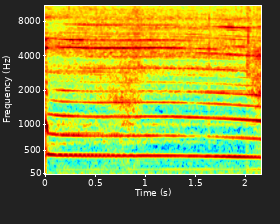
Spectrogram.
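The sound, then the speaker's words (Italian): A wolf standing in road traffic near San Pietro Clarenza, Catania, Italy, gives a single long, steady howl that holds one clear tone and drifts slowly downward in pitch, loud, filling the whole moment with no talking. “Eccolo, si tratta di un lupo di mala coscienza che sta fermo qua al traffico.”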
